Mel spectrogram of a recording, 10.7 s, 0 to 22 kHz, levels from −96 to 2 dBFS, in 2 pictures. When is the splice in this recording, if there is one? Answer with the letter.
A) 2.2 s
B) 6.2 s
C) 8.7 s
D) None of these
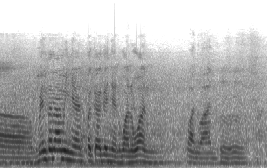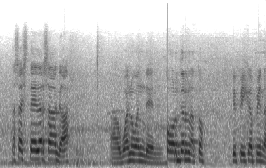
C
